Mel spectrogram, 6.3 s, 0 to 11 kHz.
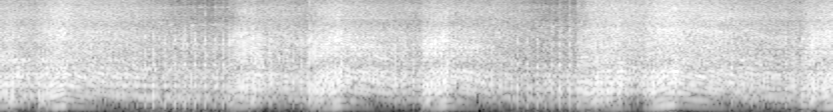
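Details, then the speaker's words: Vintage Craftsman 2.1A two-stroke chainsaw, no broken cases, damage or repairs: blipped up and down about once a second, revving cleanly and dropping back without bogging. Normal running. "This is a vintage Craftsman chainsaw. It starts and runs great, has no issues."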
